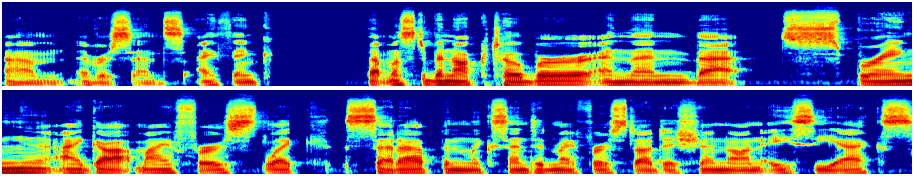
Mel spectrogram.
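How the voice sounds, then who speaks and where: A man's fairly low voice with a Pacific Northwest accent, bright and sharp in tone, fairly even in intonation, at a moderate pace, in a dry, close sound with no echo. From US Pacific Northwest (Seattle), born in Brazil. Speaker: audiobook narrator and podcast co-host. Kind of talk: casual interview chat.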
